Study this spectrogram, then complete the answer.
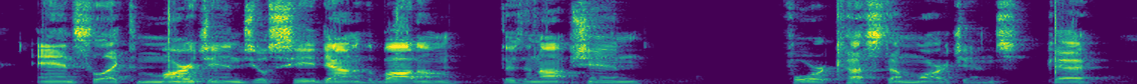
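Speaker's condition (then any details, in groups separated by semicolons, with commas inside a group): No condition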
